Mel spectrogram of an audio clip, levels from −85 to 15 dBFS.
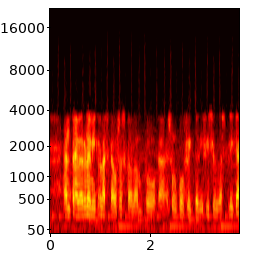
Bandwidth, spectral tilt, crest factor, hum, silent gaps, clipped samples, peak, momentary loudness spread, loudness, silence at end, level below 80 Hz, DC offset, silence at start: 7.8 kHz; -5.5 dB/octave; 20 dB; none; none; under 0.1%; -2 dBFS; 14 LU; -23 LUFS; 0 s; -60 dBFS; under 0.1%; 0 s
